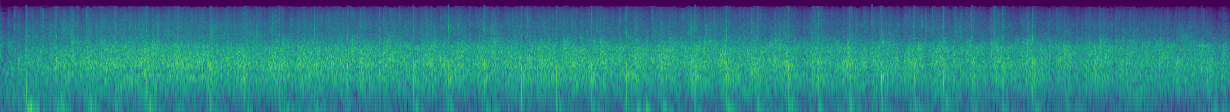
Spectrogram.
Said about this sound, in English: So I thought I would improperly do it now on behalf of all of us to say we have enjoyed immensely. You have been warm, you have been wonderful, you have been efficient, and maybe all of us should give the organizers an absolute complete applause now.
